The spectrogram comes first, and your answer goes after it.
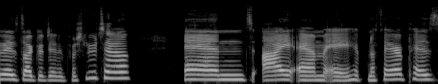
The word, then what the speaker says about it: Schlueter: Jennifer Schleuter. I hope I pronounced that one right.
